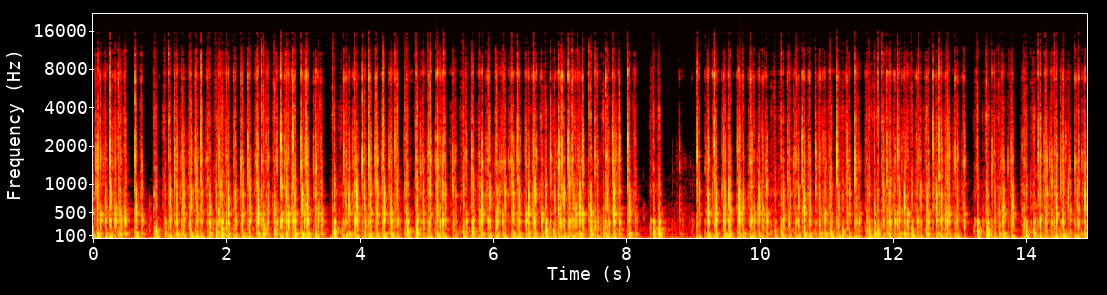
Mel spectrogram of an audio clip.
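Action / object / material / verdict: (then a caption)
tap / plastic mechanical keyboard / plastic / none. Fingertips of both hands type fast on a white and blue plastic mechanical keyboard with LED underglow. The result is a dense, continuous run of short, dry clacks with a solid low thump, broken by brief pauses around 3.5, 8.5 and 13 seconds.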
